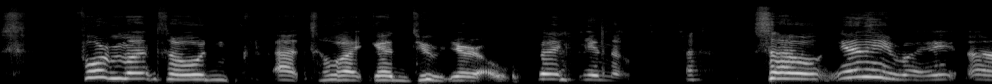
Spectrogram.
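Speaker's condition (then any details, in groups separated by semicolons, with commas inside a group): Cerebral palsy; from birth, oxygen loss at delivery, newborn seizures; about 35 years since birth, multiple medications; newborn couldn't cough or suck, tube fed, childhood speech therapy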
